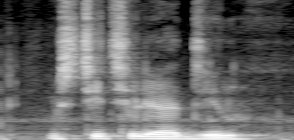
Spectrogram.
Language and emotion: Russian, neutral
